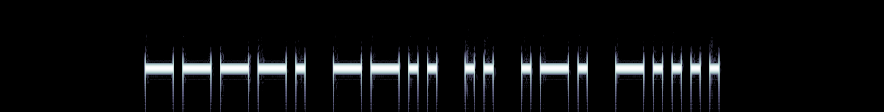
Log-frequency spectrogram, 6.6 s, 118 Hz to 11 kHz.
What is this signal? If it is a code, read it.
Morse code, heard as a keyed tone, about 17 wpm, 700 Hz. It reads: 9ZIR6
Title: Code Groups - 5 Letter:Numbers - 17wpm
